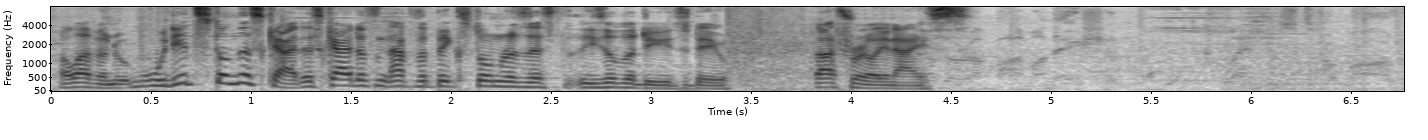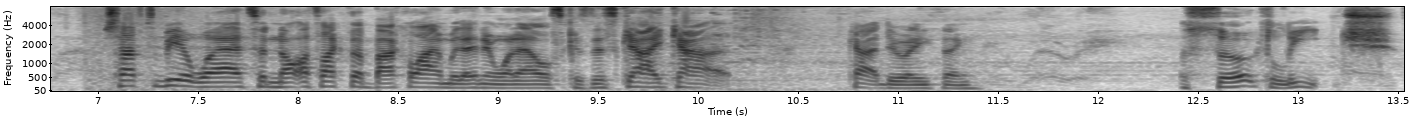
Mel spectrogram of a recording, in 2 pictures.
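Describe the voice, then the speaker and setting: Male gaming host, lightly high-pitched, casual play-by-play with repeated phrases, game sounds underneath. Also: expressive, moderate pace, pauses often, a little hiss or hum. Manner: repeats phrases, thinking aloud. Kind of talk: casual let's play commentary. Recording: clear background game ambience. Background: video game ambience and effects.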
